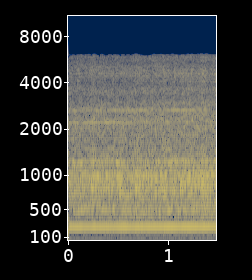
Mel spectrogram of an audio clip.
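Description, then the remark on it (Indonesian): A blender runs at full speed blending chopped grapes together with garlic, its loud, steady motor whine and whirring roar holding constant throughout, with no voices. “Anggur yang sudah dipotong-potong ini baru kita blender bersama dengan bawang putih.”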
